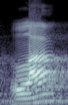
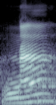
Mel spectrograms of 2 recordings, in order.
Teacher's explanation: Kalau lam agak ke depan, kalau nun agak ke belakang sedikit ya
